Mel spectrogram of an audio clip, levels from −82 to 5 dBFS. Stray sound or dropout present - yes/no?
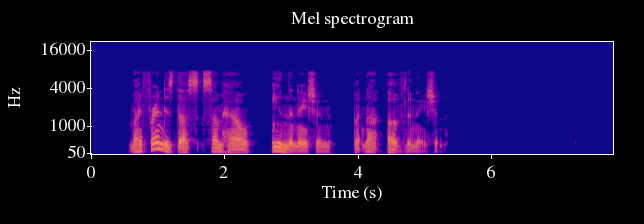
no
